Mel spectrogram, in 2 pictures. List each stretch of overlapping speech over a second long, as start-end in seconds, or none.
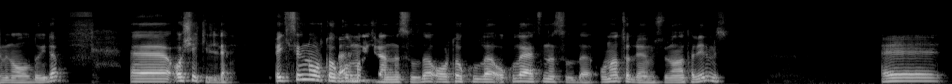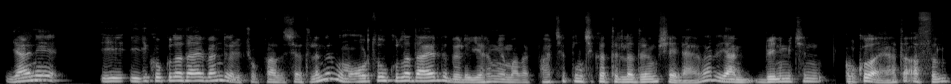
none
